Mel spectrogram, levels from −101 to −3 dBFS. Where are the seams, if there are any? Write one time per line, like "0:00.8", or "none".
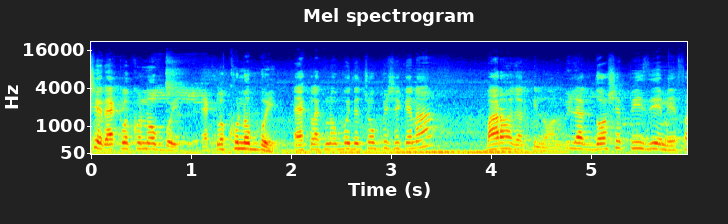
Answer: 0:01.1
0:04.8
